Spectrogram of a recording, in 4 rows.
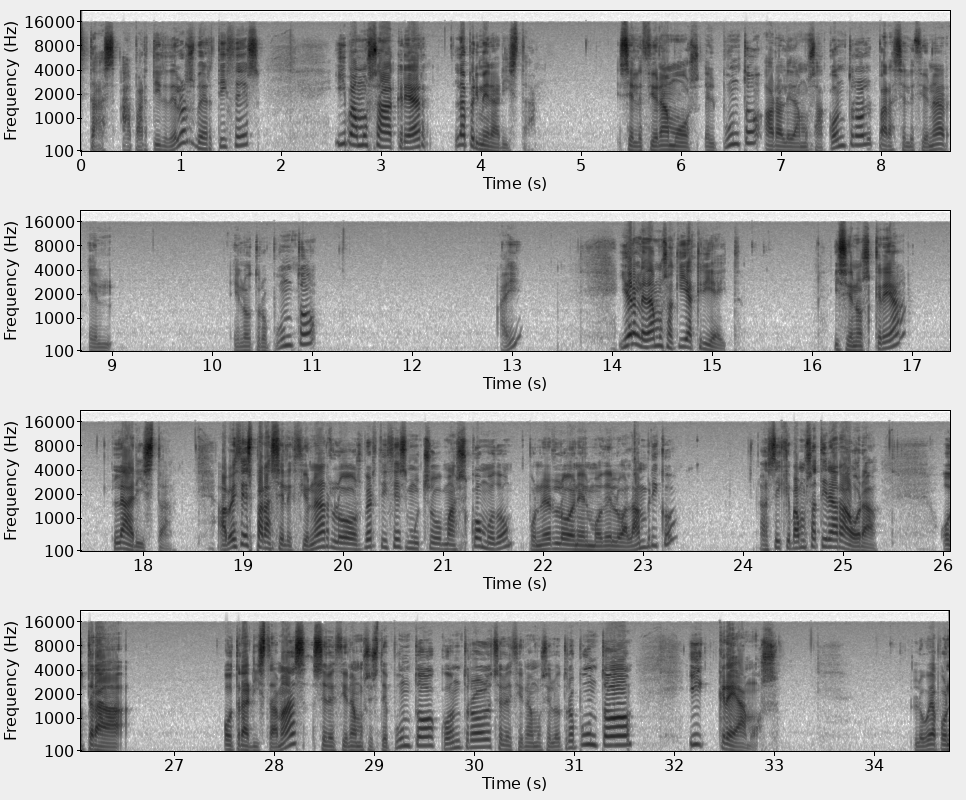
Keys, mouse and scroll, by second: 6.1 click, 10.6 ctrl+middle click, 12.9 ctrl+click, 15.4 click, 18.0-19.9 middle drag, 21.1 click, 22.4 click, 28.8 click, 30.6 ctrl+click, 32.3 click, 34.2 click.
